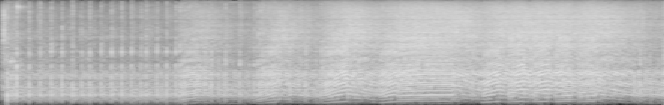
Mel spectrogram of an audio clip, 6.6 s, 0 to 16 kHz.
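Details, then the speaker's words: Old pre-1990s two-stroke chainsaw restarted straight up without warm-up and settles into a steady, even buzz that revs cleanly without stumbling; a healthy saw running well. "Everyone's good. runs a runner. That didn't need to warm up or anything. That one just kind of started right up."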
